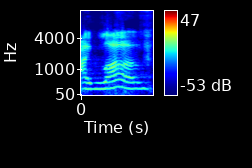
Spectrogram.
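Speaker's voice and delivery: facetious tone. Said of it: "I say it very facetiously".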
